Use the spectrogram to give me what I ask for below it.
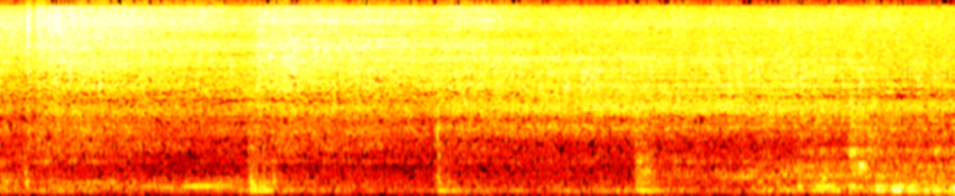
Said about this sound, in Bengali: এবারে পটলগুলো ভাজা হোক একটু একটু করে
